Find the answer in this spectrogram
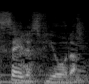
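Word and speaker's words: Seyðisfjörður: four main port so people say you can't pronounce this this is sailors fee order okay normally attend a port over and again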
